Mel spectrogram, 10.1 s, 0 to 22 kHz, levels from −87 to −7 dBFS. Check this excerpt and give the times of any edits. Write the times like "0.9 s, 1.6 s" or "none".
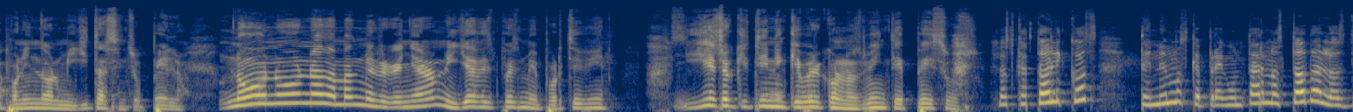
1.6 s, 5.0 s, 7.3 s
